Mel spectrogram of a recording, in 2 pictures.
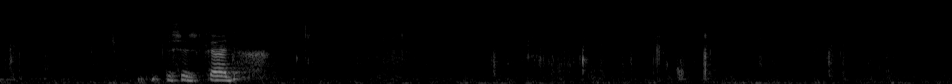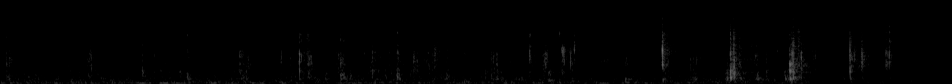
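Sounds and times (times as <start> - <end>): wet chewing: 2.8 - 18.7.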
